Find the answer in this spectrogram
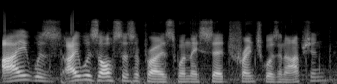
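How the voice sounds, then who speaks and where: A man's voice: a little high, lively intonation, normal speed, bright, forceful tone. A young man streaming a video game, chatting in a rambling, easygoing way with lots of restarts. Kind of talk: casual chat while streaming a game.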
